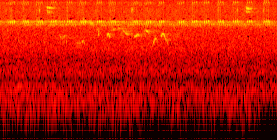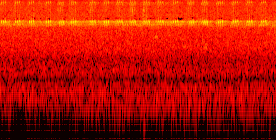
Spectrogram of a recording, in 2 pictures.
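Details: High, thin insect chirping from grasshoppers in a flowery meadow, pulsed at a brisk, fairly steady rhythm of about two beats per second, with a few faint, brief twittering sounds briefly overlapping early on.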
